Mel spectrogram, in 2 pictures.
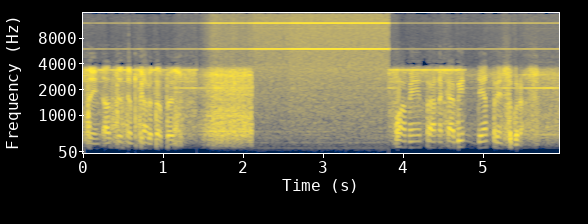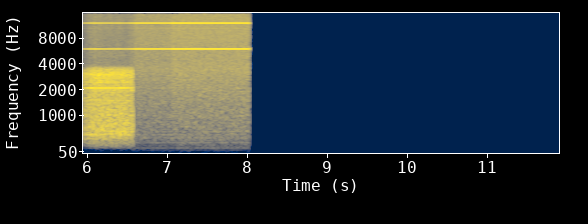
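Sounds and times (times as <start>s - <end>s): helicopter engine and rotor noise: 0.0s - 8.0s
intercom hiss: 3.8s - 6.6s.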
